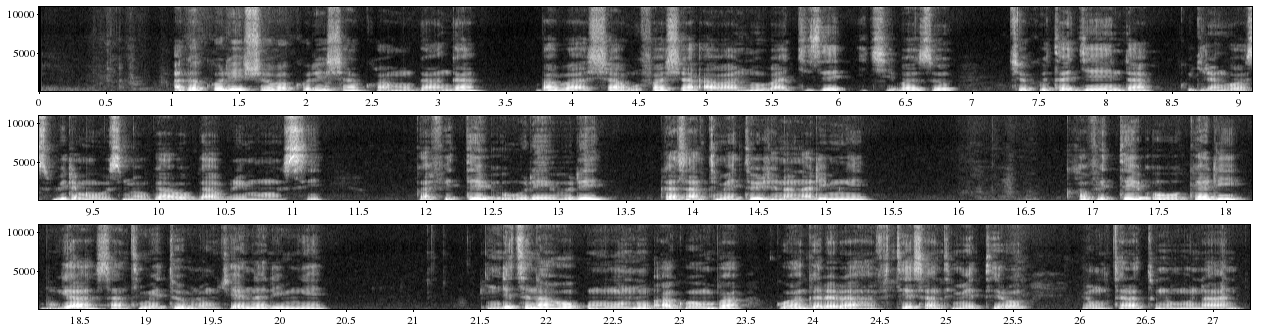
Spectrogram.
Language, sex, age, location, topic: Kinyarwanda, female, 25-35, Huye, health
